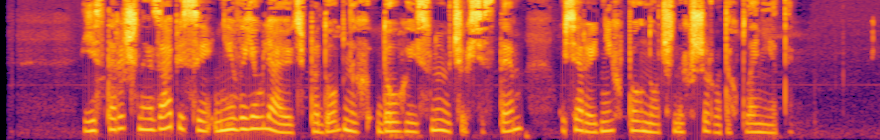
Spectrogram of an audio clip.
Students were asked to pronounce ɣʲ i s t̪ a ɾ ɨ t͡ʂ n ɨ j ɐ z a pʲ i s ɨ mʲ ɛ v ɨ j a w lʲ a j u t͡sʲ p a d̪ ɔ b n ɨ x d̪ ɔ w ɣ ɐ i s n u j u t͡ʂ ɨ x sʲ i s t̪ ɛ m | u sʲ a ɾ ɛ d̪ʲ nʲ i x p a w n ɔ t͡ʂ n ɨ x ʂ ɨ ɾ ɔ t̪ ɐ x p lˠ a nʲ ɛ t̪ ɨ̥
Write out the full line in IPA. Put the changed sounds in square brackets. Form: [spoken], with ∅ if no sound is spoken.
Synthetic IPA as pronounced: ɣʲ i s t̪ a ɾ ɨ t͡ʂ n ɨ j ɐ z a pʲ i s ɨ [nʲ] ɛ v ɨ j a w lʲ a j u t͡sʲ p a d̪ ɔ b n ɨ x d̪ ɔ w ɣ ɐ i s n u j u t͡ʂ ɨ x sʲ i s t̪ ɛ m | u sʲ a ɾ ɛ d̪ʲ nʲ i x p a w n ɔ t͡ʂ n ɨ x ʂ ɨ ɾ ɔ t̪ ɐ x p lˠ a nʲ ɛ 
